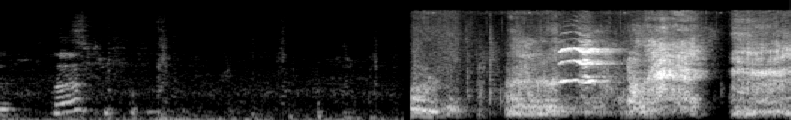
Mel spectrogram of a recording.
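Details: Shiba Inu puppy named Akira, between five days and six weeks old, gives a sudden loud, harsh squealing outburst after a quiet opening of soft rustling, broken by one brief pause before it resumes.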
